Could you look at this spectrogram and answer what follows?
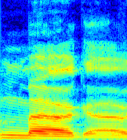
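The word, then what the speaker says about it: Murgo: box being sailed by murga over here like that's how you pronounce the name mystical mergo yes that's his name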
